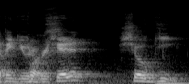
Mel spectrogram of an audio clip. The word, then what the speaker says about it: shogi: up and they try to beat Hitler and Shoji and it's like I'm only gonna correct you because like you're going to Japan and like yeah I think you would appreciate it shogi shogi yeah okay yeah where someone was like uh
